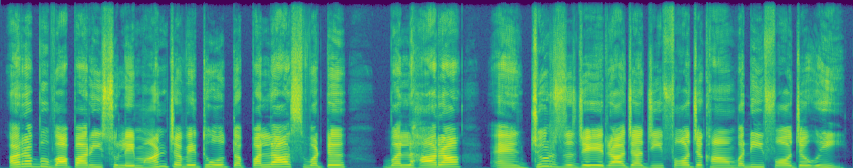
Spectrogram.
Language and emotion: Sindhi, neutral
